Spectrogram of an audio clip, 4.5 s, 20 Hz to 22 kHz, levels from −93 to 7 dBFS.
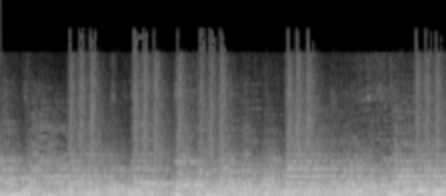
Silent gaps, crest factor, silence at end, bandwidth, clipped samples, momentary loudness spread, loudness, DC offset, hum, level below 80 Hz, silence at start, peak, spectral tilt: none; 12 dB; 0 s; 18.5 kHz; under 0.1%; 2 LU; -18 LUFS; under 0.1%; none; -32 dBFS; 0 s; -6 dBFS; -5 dB/octave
